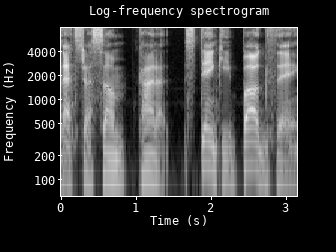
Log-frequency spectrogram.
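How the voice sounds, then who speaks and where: A raspy, put-on character voice at a very slow pace, in a very clean recording with a silent background. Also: man. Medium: read story. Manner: gruff, slangy.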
